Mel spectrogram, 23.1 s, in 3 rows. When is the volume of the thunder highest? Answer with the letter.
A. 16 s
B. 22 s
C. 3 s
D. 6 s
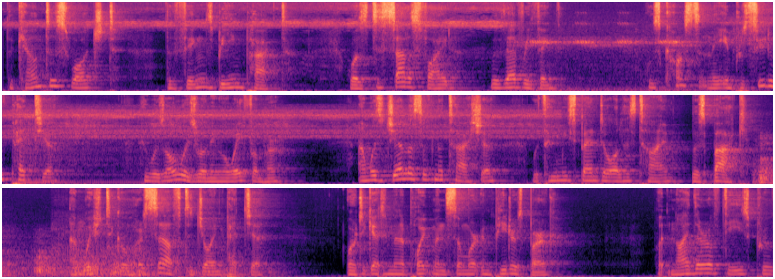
A.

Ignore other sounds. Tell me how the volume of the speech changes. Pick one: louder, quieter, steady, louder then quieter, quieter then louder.
steady.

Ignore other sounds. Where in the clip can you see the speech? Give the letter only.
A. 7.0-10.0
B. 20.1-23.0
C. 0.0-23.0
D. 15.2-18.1
C.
